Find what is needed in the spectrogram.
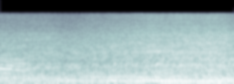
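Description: Steady low rumble of road traffic, with engine noise from passing vehicles.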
